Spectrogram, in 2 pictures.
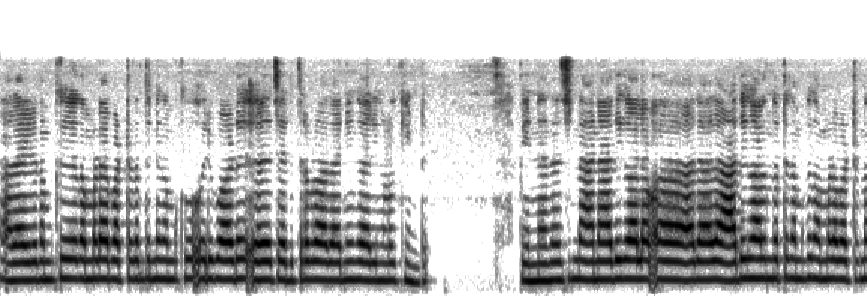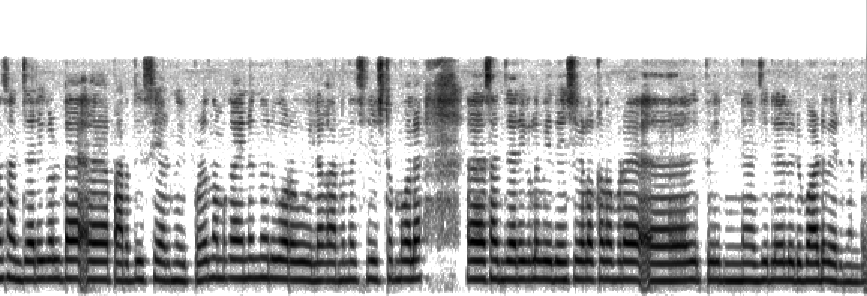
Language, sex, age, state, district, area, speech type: Malayalam, male, 45-60, Kerala, Kozhikode, urban, spontaneous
